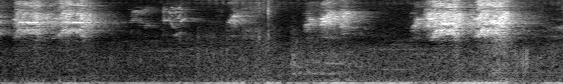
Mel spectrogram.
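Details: Yellow-sided green-cheeked conure chattering softly in repeated buzzy bursts of high, raspy notes against a low background hum.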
